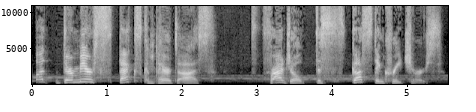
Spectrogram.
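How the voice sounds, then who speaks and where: Female actor as scornful angel, haughty, impatient, forceful bright tone, fairly high voice, radio drama. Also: big pitch swings, slow, heavily acted. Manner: sharp, contemptuous. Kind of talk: radio play acting. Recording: radio play recorded over video call, music behind.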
